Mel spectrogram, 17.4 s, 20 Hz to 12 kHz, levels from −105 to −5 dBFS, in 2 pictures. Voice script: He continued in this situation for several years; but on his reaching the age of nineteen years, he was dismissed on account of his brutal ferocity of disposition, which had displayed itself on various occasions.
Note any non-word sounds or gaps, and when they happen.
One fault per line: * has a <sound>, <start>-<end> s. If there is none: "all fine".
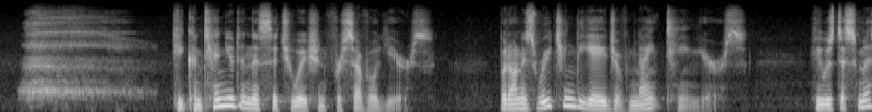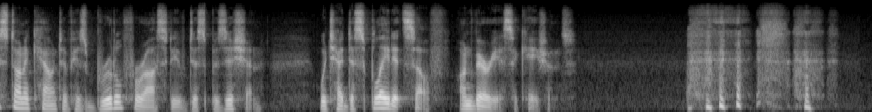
* has a sigh, 0.2-1.6 s
* has a laugh, 15.6-17.1 s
